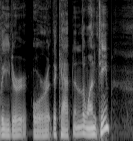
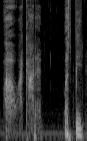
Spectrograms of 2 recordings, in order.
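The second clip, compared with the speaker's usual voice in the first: excited idea in a whisper; soft huddle whisper; 2 semitones lower, 11 dB quieter than usual. Acted. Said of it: "they go over and they whisper".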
